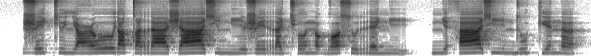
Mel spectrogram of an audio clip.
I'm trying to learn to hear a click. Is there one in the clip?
no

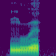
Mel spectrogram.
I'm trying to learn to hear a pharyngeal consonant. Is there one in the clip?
no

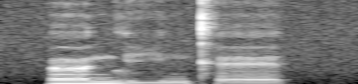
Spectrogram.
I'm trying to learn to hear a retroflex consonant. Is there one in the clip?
no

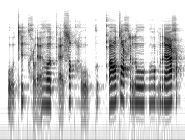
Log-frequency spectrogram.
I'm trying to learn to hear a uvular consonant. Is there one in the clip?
yes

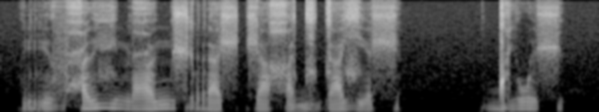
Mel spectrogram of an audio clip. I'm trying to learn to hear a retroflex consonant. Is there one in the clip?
no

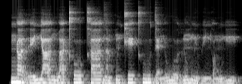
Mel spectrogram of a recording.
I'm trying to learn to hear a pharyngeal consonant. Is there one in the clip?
no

